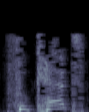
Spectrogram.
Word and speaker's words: Phuket: and the Phuket, not short U, let's use the long U, Phuket lineage B Yamagata lineage of the 2013-like virus.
